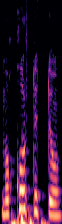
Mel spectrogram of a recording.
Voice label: "muqurttu", Archi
